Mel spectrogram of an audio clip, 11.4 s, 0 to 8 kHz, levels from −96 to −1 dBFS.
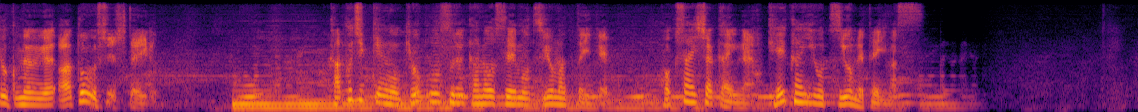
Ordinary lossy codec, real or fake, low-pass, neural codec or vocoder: none; fake; 7.2 kHz; codec, 44.1 kHz, 2.6 kbps, DAC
